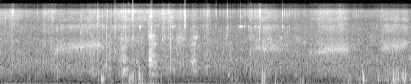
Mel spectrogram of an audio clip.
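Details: Pet dog refusing to give up his loot when told to drop it; thin, high whining tones come and go over scattered clicks and scuffling, with the level rising and falling throughout.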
